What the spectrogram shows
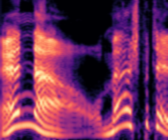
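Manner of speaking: very slow, stretched words, swooping pitch, grand announcer style. Retelling a commercial where the announcer does his voice: Michael Buffer announcer voice. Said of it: "doing his voice about the mashed potatoes".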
